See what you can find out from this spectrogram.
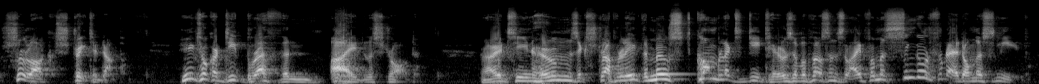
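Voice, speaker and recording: A man's voice: fairly high pitch, very animated, moderate pace, creaky, a bit bright, slightly rough, heavily acted. A man playing an earnest, easily indignant loyal companion who also narrates a radio drama in formal storytelling style. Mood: reflective narrating. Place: small theatre stage, recorded live in front of an audience.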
